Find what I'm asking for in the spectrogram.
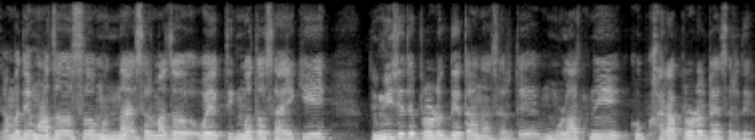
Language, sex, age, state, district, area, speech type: Marathi, male, 30-45, Maharashtra, Akola, rural, spontaneous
